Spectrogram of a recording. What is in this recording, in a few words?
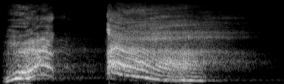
Female Naga Death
